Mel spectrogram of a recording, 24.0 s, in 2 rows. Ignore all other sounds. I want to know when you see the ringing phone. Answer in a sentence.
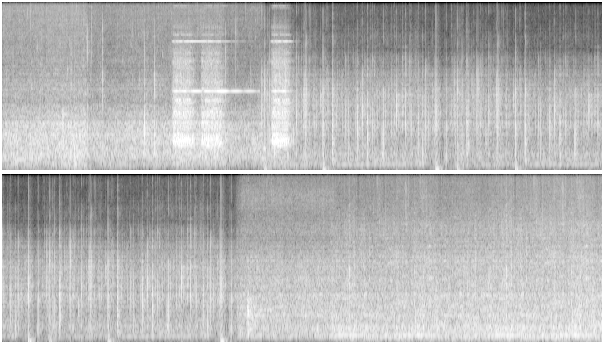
The ringing phone can be heard from 3.4 to 5.8 s.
